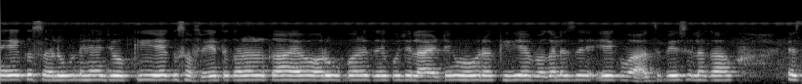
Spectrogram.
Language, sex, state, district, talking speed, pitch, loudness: Hindi, male, Rajasthan, Nagaur, 185 wpm, 210 Hz, -13 LUFS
